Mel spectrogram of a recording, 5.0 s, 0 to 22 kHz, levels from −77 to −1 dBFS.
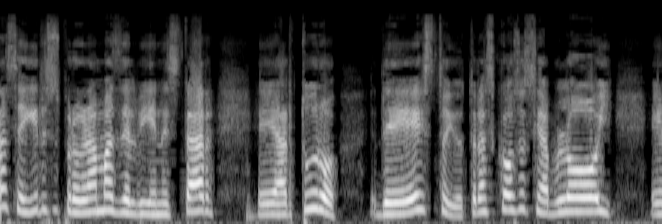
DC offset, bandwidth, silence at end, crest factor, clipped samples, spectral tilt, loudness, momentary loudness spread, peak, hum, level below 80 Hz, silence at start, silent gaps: under 0.1%; 16.5 kHz; 0 s; 14 dB; under 0.1%; -5 dB/octave; -13 LUFS; 8 LU; 0 dBFS; none; -44 dBFS; 0 s; none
